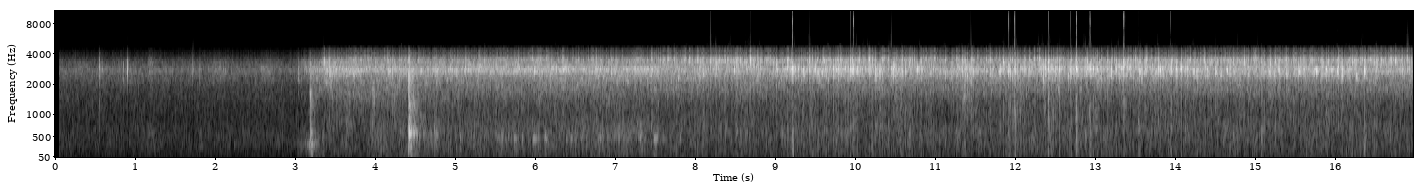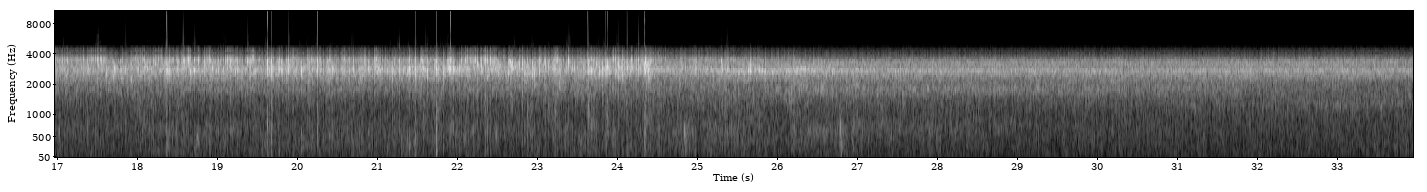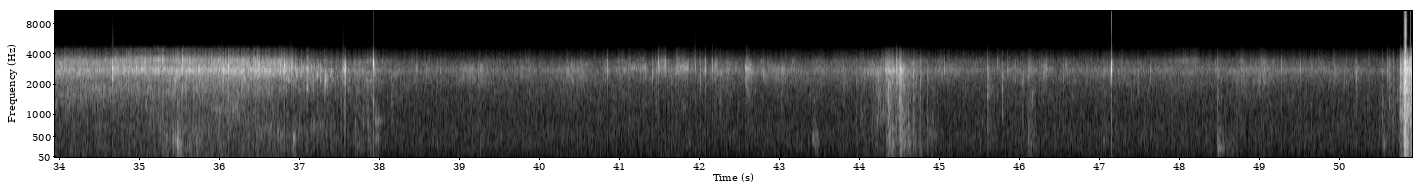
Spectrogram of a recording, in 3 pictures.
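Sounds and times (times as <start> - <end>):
faucet water splashing into sink: 3.1 - 38.2.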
